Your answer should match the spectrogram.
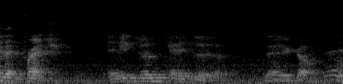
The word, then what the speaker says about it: Eric John Kaiser: Eligion Kaiser.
